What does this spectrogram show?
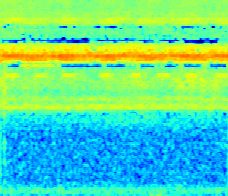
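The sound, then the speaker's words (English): A steady chorus of crickets chirping, a continuous high-pitched trill at an even level with no voices, like a quiet night-time field. “It's nothing there. It's it's like crickets.”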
